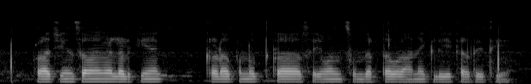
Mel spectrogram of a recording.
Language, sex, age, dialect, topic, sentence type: Hindi, male, 25-30, Awadhi Bundeli, agriculture, statement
